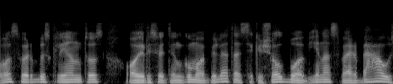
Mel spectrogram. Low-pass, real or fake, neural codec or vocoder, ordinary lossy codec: 7.2 kHz; fake; codec, 16 kHz, about 1 kbps, DyCAST, with the encoder's durations; Opus, 24 kbps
